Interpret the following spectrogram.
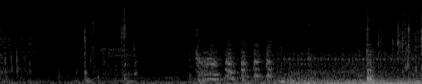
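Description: Toyota Fortuner's 2.4-litre four-cylinder diesel engine starting about two seconds in and settling into a low, steady idle, heard from inside the cabin.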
